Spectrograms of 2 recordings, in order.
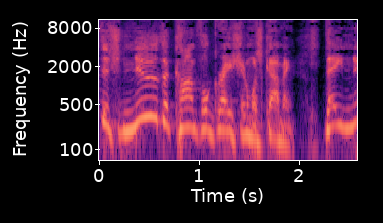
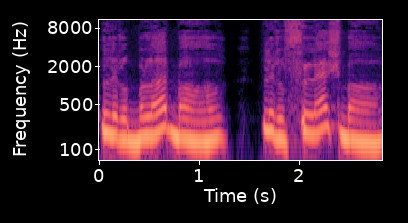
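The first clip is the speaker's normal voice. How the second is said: put-on low, slow, drawn-out sweet southern US accent. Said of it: "trying to do an impression of Ralph Northam".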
